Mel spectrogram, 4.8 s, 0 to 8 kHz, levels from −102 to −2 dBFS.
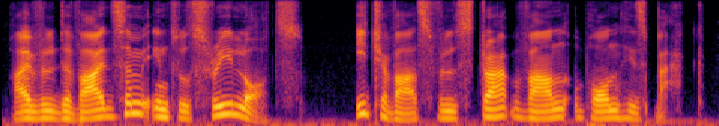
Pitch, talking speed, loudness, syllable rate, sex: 120 Hz, 200 wpm, -20 LUFS, 5.2 syllables/s, male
